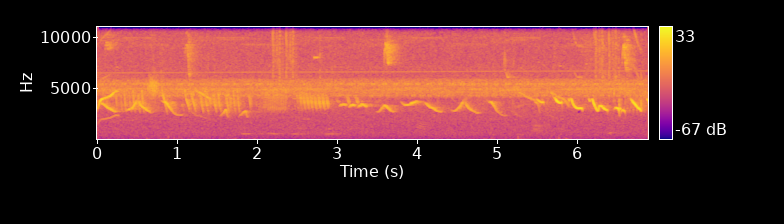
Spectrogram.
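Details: Chestnut-bellied seed finch singing: a run of clear, slurred whistled notes, rising and falling, scattered across the clip and louder toward the end, over a constant high insect drone.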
